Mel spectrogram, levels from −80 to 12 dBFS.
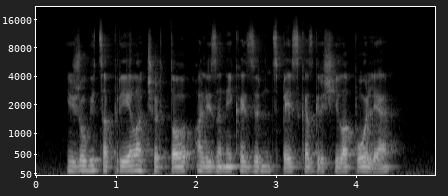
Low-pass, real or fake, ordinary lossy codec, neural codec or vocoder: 19.8 kHz; fake; none; vocoder, 44.1 kHz, 128 mel bands every 512 samples, BigVGAN v2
